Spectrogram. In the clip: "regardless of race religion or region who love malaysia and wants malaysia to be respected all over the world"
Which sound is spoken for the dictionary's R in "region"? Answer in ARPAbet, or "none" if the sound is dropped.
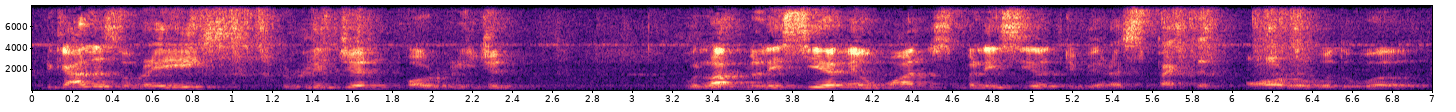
L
